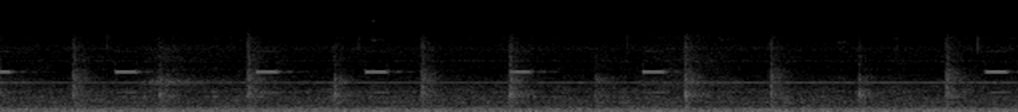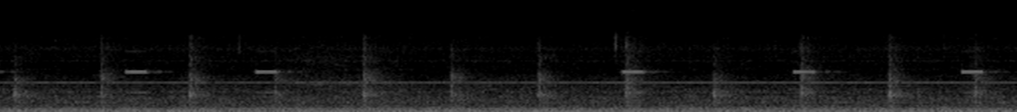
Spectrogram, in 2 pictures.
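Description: Office copier's touchscreen control panel giving short, high beeps as a finger presses its on-screen buttons, a dozen or so across the stretch, over a steady run of sharp ticks and a low machine hum.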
